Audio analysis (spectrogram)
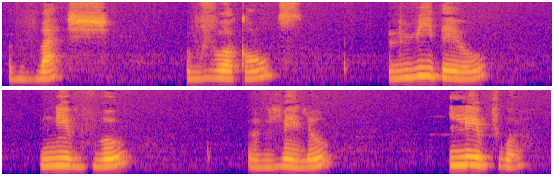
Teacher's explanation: los dientes chocan el labio inferior para que se pueda sentir una vibración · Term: consonante V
